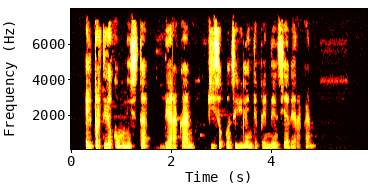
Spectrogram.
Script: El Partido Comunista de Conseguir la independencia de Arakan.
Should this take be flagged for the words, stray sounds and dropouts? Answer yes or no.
yes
